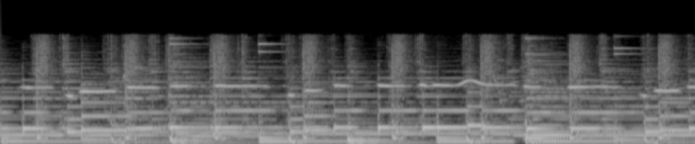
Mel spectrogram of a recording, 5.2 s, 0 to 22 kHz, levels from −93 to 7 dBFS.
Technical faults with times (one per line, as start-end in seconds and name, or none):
none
